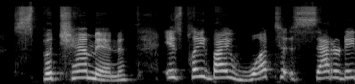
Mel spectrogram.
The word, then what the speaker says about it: Spaceman: Rock Dr Leo Spaceman who pronounces his last name spechamin is played by what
